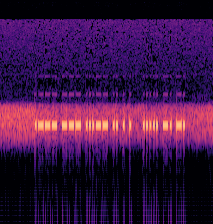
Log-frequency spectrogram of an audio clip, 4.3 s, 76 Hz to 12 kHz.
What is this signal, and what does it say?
Morse code, heard as a keyed tone, about 33 wpm, 710 Hz. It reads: JO3IEE 5NN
